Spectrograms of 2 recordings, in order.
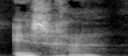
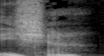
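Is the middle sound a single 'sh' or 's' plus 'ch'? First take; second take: s plus ch; sh. First: The middle is an s followed by ch. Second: The middle is a single sh sound. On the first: The speaker calls it right. "Het is Ischa. Het komt van Israël en Chaim" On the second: The speaker calls it wrong. "Het is niet Isha"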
